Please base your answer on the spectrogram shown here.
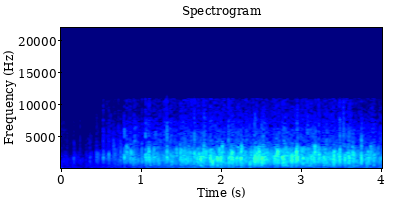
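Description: Crowd applause follows a campaign speech in a Batman video game on PS4, a dense wash of clapping that swells quickly from a light start and holds steady and loud for several seconds.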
